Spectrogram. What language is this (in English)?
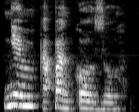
Igbo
